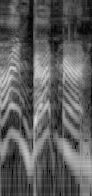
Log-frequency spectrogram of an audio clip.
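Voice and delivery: very high, puppet-style superhero voice. Arguing over who should be Batman, the speaker offers a Muppet Batman voice. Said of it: "That was my uh, Muppet Batman".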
